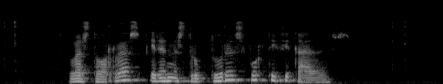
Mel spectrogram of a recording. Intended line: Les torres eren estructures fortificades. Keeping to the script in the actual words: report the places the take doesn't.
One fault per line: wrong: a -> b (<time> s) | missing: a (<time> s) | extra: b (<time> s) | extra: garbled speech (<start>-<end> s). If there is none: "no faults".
no faults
